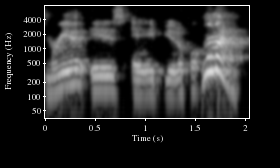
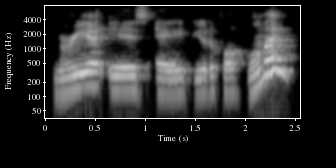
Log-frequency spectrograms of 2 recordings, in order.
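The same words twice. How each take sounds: First: It is said as an excited exclamation. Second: It is said as a question, rising.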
